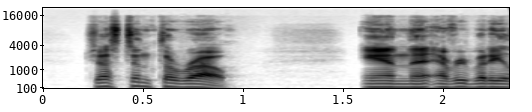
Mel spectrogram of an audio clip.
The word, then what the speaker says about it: Theroux: Justin Theroux.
